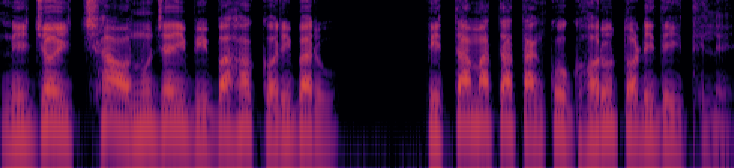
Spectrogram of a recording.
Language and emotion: Odia, neutral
